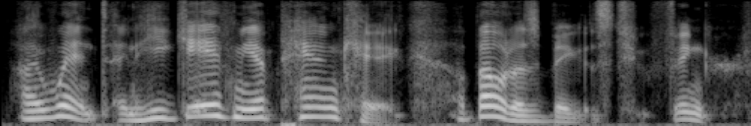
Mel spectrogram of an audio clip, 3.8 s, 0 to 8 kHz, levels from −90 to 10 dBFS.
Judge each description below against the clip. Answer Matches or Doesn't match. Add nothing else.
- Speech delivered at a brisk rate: Matches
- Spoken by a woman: Doesn't match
